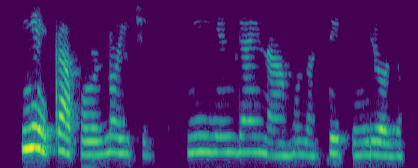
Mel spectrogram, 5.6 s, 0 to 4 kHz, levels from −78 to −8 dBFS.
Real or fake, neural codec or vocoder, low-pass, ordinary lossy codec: fake; codec, 44.1 kHz, 7.8 kbps, DAC; 3.6 kHz; Opus, 24 kbps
